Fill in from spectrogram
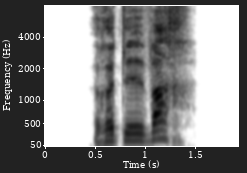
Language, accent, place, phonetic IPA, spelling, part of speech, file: German, Germany, Berlin, [ˌʁʏtl̩ ˈvax], rüttel wach, verb, De-rüttel wach.ogg
- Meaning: inflection of wachrütteln: 1. first-person singular present 2. singular imperative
